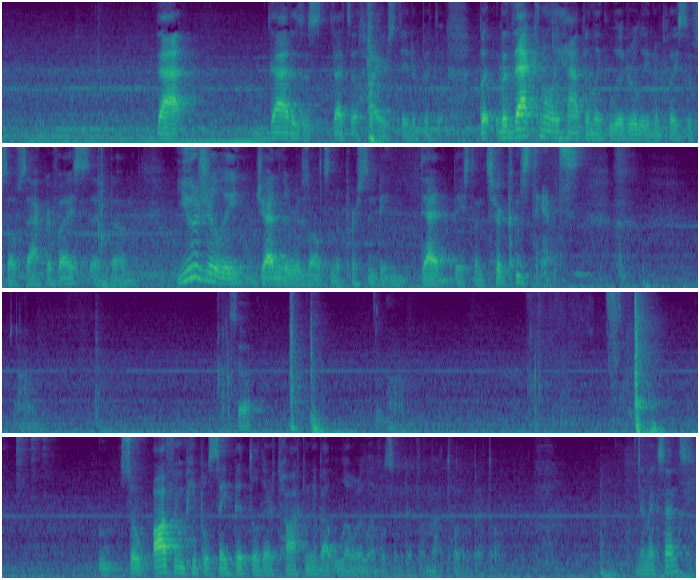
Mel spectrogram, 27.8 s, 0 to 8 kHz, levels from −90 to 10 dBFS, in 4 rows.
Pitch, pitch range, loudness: 95 Hz, 85-105 Hz, -29 LUFS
